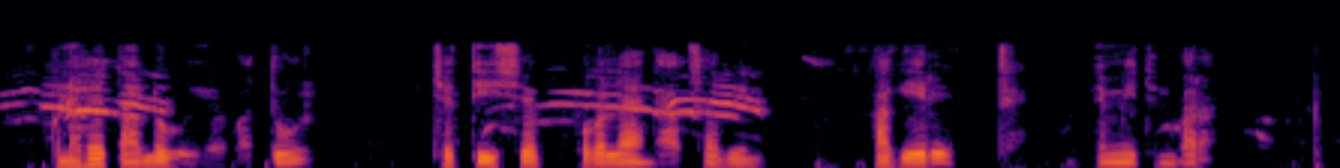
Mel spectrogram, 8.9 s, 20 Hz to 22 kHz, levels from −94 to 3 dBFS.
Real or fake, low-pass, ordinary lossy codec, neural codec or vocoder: real; 7.2 kHz; none; none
